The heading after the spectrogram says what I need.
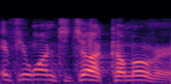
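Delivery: very loud, carrying, high-pitched voice. Voicing a character who calls someone over, pretty loud voice. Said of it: "He says in a pretty loud voice".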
